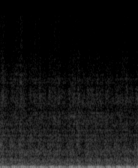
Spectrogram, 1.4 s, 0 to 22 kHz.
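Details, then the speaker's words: Suzuki GS500 twin, unridden for several years, on first start at service; lumpy, uneven idle with a missing beat every cycle, running on one cylinder; heat gun shows one cylinder cold, not firing. "sounds like it's running on one cylinder so we get our little heat gun to the temperature of that left cylinder"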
